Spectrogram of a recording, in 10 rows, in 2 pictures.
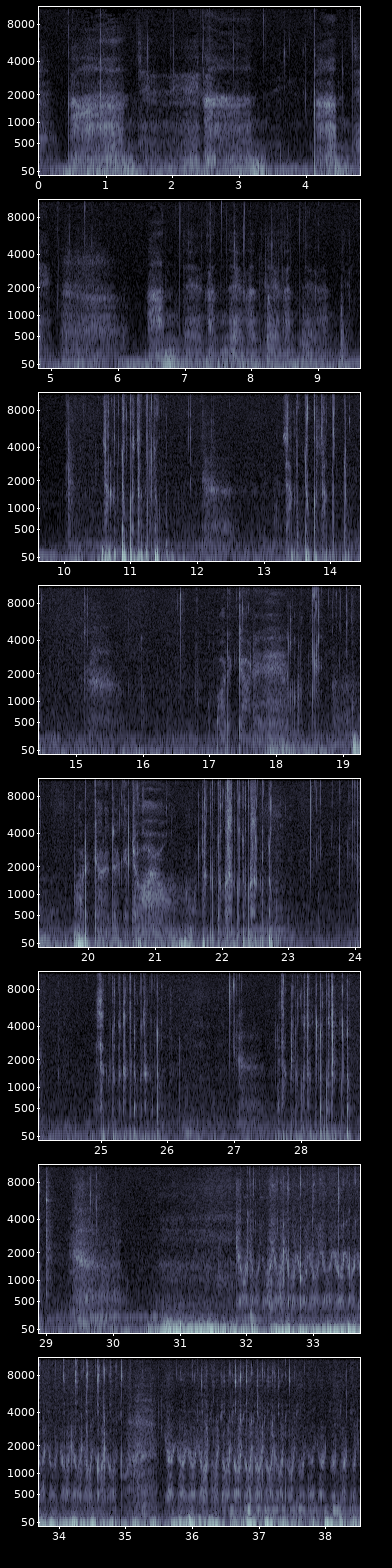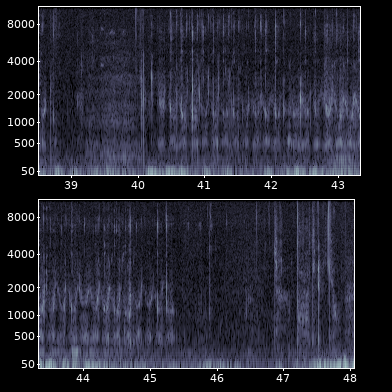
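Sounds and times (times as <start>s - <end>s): wet lip and tongue clicks: 6.7s - 12.2s, 13.3s - 15.3s, 16.0s - 19.1s, 21.6s - 24.2s, 24.9s - 26.2s, 26.9s - 29.1s, 31.8s - 39.3s, 40.0s - 48.0s.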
